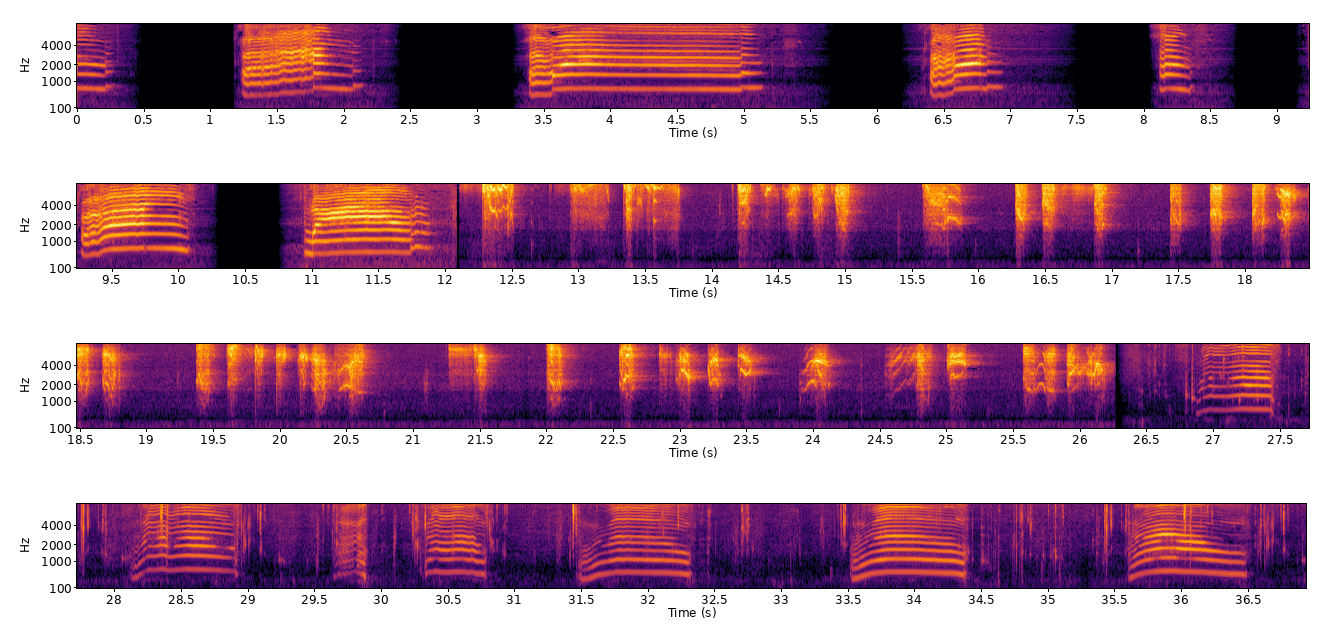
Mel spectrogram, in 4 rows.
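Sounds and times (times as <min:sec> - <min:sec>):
kittens meowing: 0:11.0 - 0:29.0, 0:29.6 - 0:30.9, 0:31.5 - 0:32.4, 0:33.5 - 0:34.5, 0:35.6 - 0:36.6
guinea pig squeaking: 0:12.1 - 0:29.0, 0:29.6 - 0:32.8.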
